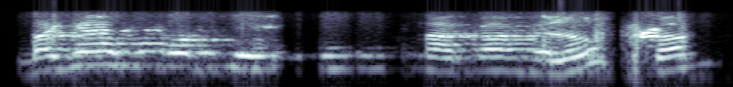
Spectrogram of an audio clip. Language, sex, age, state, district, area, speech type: Maithili, male, 18-30, Bihar, Darbhanga, rural, conversation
